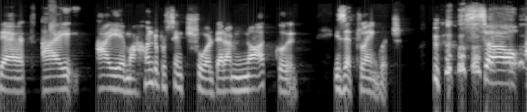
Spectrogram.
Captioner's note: laughs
